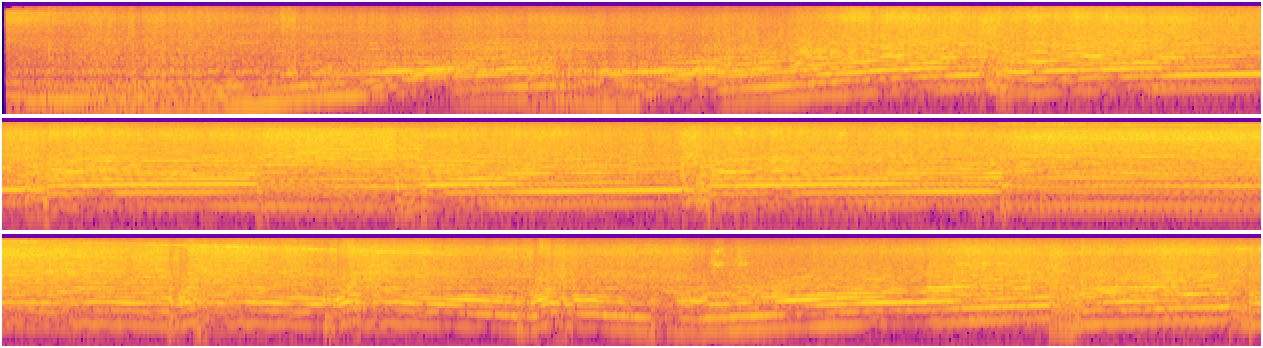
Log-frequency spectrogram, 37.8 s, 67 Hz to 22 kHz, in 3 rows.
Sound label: Ferrari 360 Challenge Car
